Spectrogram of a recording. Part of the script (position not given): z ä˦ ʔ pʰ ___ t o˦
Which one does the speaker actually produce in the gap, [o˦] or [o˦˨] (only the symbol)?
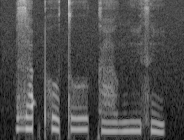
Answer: o˦˨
